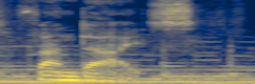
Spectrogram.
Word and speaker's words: Friandises: The pronunciation of this is Friandises, the French word for a delicacy when referring to pastries or sweetmeats.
